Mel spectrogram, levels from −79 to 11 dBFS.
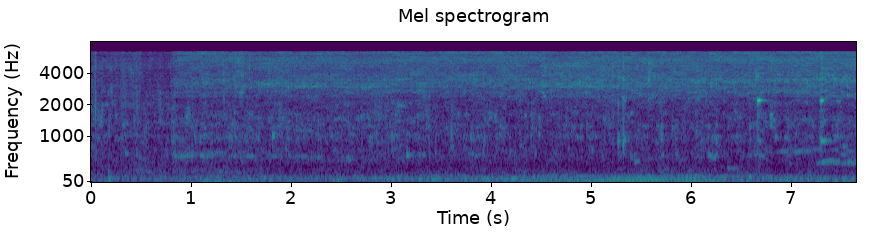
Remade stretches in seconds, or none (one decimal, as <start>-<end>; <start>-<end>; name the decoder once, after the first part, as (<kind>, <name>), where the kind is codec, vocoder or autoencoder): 0.0-7.7 (codec, DAC)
